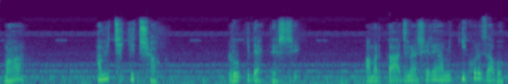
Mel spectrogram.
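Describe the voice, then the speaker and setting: Man acting higher-voiced, earnest village physician. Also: animated, slow, background noise. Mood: respectful, puzzled. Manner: pleading, deferential. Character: humble, earnest village physician, respectful and amazed. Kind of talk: dramatized horror audio story.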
